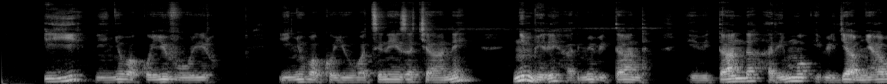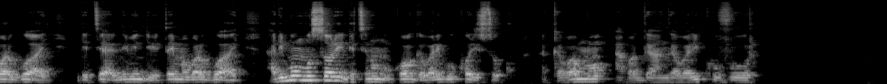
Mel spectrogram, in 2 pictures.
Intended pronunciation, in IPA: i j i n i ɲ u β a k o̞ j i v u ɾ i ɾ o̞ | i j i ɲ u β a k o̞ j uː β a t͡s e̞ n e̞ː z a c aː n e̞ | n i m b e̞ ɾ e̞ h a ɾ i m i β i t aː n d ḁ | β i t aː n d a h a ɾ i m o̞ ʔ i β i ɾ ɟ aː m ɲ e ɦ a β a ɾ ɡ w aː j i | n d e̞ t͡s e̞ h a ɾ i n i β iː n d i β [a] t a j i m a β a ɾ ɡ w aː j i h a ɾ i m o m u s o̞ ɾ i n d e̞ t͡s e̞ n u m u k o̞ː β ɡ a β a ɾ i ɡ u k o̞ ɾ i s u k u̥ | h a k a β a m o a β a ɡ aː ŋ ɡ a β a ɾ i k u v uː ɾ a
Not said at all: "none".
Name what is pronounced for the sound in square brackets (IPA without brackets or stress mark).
i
